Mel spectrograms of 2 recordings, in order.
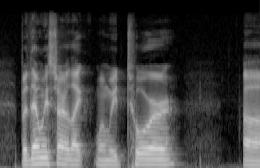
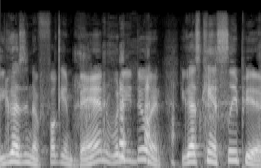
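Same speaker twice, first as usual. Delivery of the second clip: put-on New York accent; 7 semitones higher than usual. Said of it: "he's all New York accent".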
